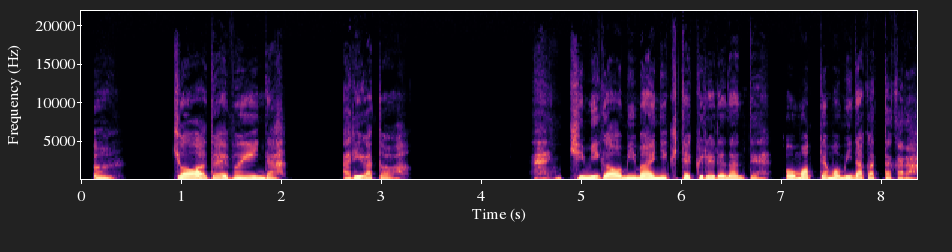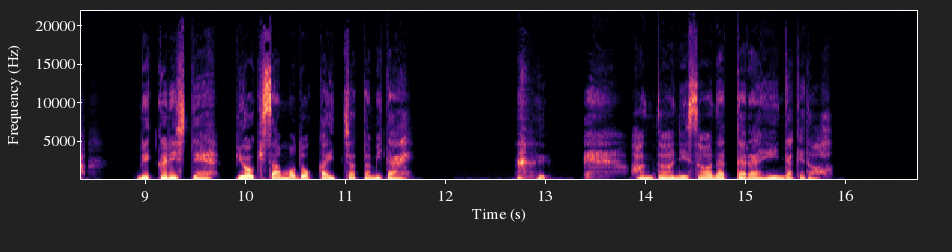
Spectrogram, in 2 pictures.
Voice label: sample man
